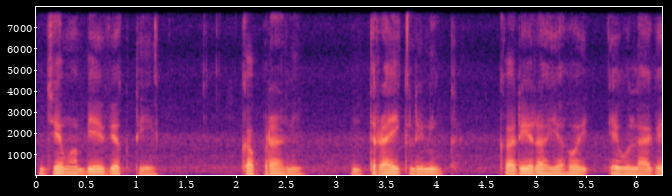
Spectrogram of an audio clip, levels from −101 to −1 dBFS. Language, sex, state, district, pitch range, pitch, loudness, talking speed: Gujarati, male, Gujarat, Valsad, 100-110 Hz, 105 Hz, -18 LUFS, 115 wpm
